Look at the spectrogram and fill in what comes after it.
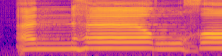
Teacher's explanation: Huruf ra dibunyikan secara tafkhim sebab barisnya dhammah, dibacanya tebal.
